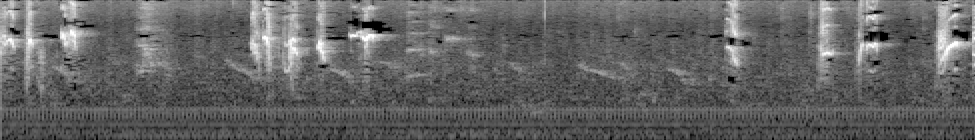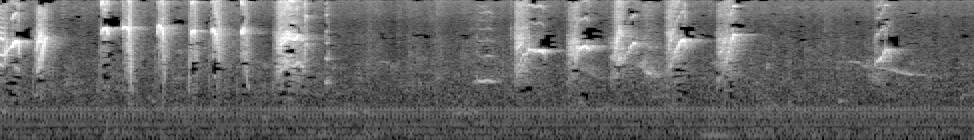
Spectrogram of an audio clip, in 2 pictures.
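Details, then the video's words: Olive-backed sunbird learning to sing, giving bursts of sharp, very high chirps and thin twittering notes in quick clusters with short pauses between them. A steady low hum runs underneath. "suara kolibri ijo belajar gacor & ngobra"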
